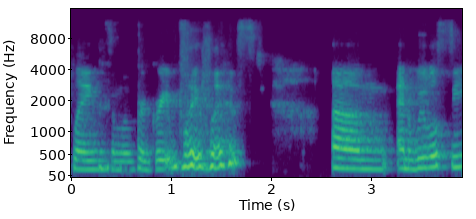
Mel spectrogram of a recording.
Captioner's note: chuckles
